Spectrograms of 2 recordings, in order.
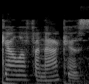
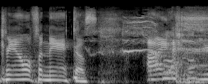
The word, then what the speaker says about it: Galifianakis: Zach Galifianakis. – Oh, there you go. Right. It's Akis. Zach Galifianakis. – You just keep the same vowel sound.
